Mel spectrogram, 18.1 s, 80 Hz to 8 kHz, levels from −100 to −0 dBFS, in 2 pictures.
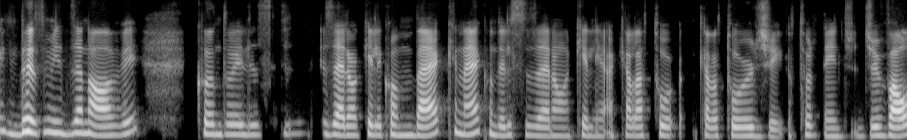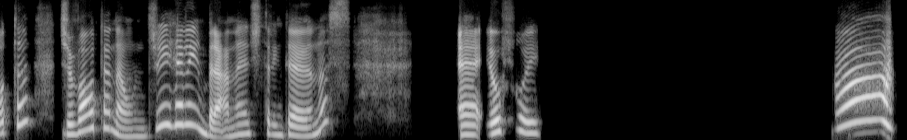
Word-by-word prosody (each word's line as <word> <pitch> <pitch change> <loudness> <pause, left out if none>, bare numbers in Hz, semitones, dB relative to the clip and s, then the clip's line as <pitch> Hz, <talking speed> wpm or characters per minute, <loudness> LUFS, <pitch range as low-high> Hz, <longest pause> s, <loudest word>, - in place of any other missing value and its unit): em 230 -7 -5
2019, 235 - +2 0.6
quando 210 -1 -3
eles 200 -1 -6 0.6
fizeram 200 -4 +1
aquele 195 +1 -4
comeback, 195 +5 0
né, 215 +2 +2
quando 220 -7 -8
eles 185 +1 -7
fizeram 180 -2 -5
aquele 175 0 -9
aquele 180 +1 -6 0.6
aquela 180 -2 -6
tour 180 0 -3
de 160 -3 -8
turnê 190 -4 -8
de 165 +2 -19
de 180 +1 -4
volta 185 - +4 0.4
de 210 -2 0
volta 320 +8 +2
não, 165 - -4
de 175 - -9
relembrar, 390 - +2
né, 205 +4 -5
de 225 - -11
30 200 -3 -7
anos 190 - -2 1.1
é, 200 +1 +5
eu 235 +4 +4
fui. 230 -5 -2 2.9
Ah. 460 +5 +8
205 Hz, 110 wpm, -22 LUFS, 180-240 Hz, 2.9 s, Ah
